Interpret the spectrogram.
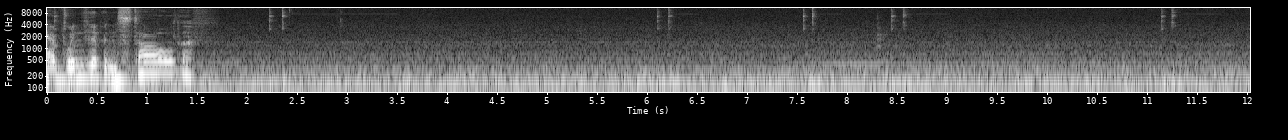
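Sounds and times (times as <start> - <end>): low steady hum: 0.0 - 12.0
computer mouse button clicking: 6.1 - 6.3, 7.6 - 8.7, 11.1 - 11.4.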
